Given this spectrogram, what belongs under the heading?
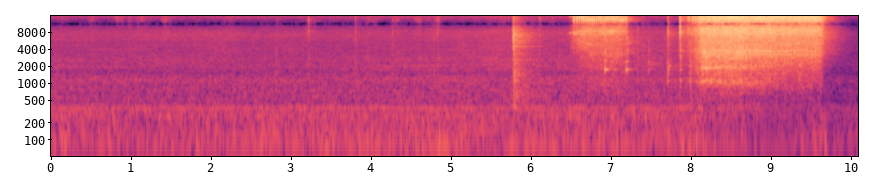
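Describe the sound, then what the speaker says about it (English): A few screws are driven back into a lawn mower's small engine with a hand tool, giving faint ratcheting and mechanical clicks over a steady background hum. The clicks grow busier and brighter toward the end. "I'm just going to put the screws right back in here so we don't lose them"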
